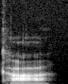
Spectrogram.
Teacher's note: The word ka begins with a high-class consonant and ends with a long vowel. There is no tone marker or ending consonant, so this would be a low-rising tone.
